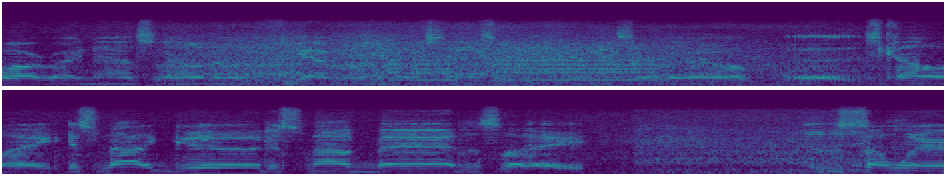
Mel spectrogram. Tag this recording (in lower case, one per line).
speech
